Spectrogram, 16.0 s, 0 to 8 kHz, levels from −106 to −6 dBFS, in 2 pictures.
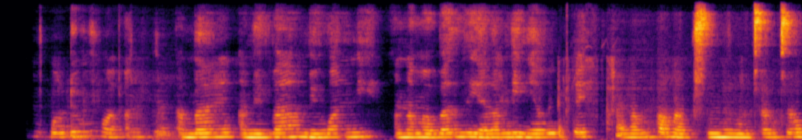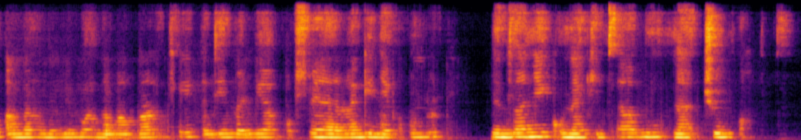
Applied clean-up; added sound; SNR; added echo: neural mask model DeepFilterNet 3.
